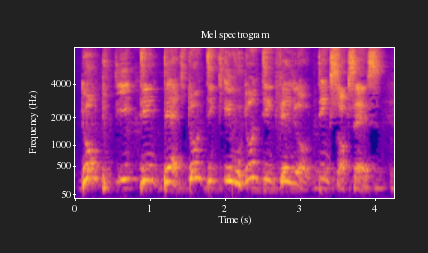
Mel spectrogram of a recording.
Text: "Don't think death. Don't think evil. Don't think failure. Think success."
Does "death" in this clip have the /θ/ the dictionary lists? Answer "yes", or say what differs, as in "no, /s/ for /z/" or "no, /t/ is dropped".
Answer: no, /t/ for /θ/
